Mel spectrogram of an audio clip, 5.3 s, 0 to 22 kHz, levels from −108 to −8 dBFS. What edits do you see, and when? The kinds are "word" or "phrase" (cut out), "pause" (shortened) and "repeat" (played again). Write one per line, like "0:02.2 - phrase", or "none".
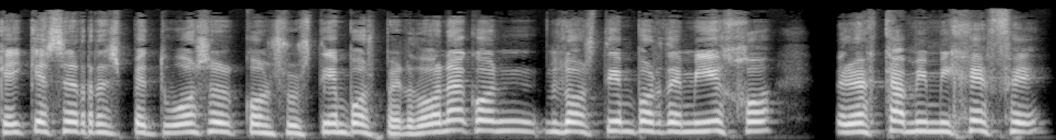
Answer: none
